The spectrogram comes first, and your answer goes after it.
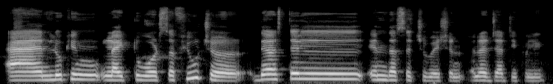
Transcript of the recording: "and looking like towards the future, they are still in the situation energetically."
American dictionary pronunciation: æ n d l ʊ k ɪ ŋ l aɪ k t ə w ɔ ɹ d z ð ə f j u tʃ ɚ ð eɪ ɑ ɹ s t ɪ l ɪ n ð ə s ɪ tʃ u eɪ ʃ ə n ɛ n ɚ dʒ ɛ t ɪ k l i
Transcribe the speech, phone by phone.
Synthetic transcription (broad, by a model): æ n d l ʊ k ɪ ŋ l aɪ k t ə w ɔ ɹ d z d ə f j u tʃ ɚ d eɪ ɑ ɹ s t ɪ l ɪ n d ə s ɪ tʃ u eɪ ʃ ə n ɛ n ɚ dʒ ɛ t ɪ k l i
